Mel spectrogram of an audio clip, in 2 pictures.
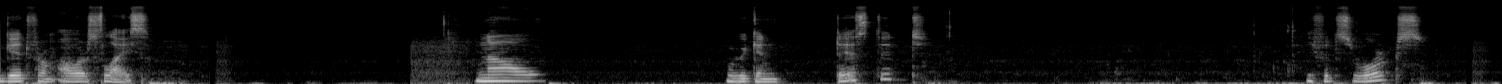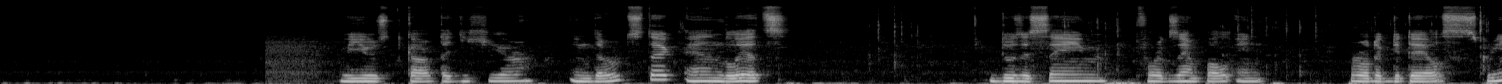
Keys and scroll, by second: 2.2 ctrl+Tab, 12.7 shift+super+f, 13.0 shift+super+v, 13.9 super+v, 15.1 Down, 16.4 Up, 17.0 Return, 23.7 shift+super+Left, 24.0 shift+super+c, 25.0 super+c, 25.9 shift+super+o, 27.1-28.6 typing, 28.9 Down, 29.8 Return.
